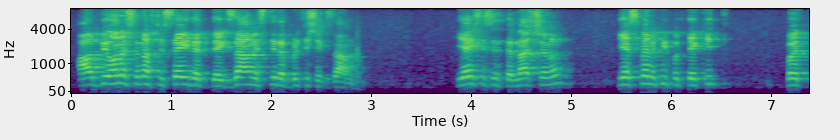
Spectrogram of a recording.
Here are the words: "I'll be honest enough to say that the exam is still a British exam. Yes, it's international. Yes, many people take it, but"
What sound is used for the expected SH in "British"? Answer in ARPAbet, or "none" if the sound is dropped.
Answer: SH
